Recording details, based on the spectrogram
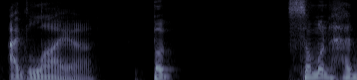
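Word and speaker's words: Aglaea: Yeah, in Star Rail it's pronounced Agllaya, but someone had mispronounced it Agala and I spelled it Agala the way that they pronounced it.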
